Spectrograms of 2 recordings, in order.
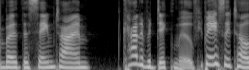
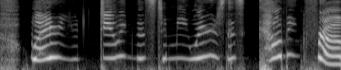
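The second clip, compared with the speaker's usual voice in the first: put-on tearful sobbing, very high-pitched. Speaker acts out how she reacted when he said he was leaving, imitating someone crying. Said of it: "she just starts crying".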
